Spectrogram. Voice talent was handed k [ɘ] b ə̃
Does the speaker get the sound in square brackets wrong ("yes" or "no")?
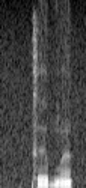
no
